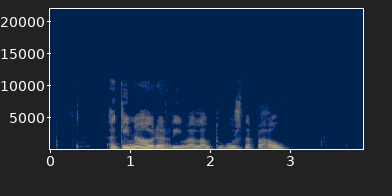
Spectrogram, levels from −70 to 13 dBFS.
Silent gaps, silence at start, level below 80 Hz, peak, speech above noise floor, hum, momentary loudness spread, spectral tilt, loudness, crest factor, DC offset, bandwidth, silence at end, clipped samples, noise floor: none; 0.75 s; -70 dBFS; -4 dBFS; 48 dB; none; 12 LU; -6.5 dB/octave; -19 LUFS; 18 dB; under 0.1%; 11 kHz; 1 s; under 0.1%; -66 dBFS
